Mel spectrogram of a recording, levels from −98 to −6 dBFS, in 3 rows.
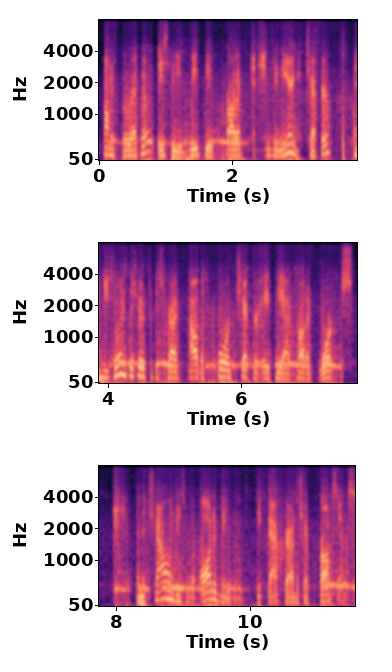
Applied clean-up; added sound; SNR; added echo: neural mask model RNNoise.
